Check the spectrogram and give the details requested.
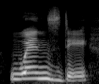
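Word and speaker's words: Wednesday: The pronunciation is वेडनेसडे।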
